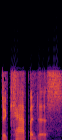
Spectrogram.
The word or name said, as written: decapodous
